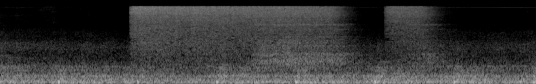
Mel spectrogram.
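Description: Standing New York City Subway R62A train letting out compressed air: a loud hiss about a second in that lasts two seconds, then a second short hiss, over the low rumble of the train at the platform.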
